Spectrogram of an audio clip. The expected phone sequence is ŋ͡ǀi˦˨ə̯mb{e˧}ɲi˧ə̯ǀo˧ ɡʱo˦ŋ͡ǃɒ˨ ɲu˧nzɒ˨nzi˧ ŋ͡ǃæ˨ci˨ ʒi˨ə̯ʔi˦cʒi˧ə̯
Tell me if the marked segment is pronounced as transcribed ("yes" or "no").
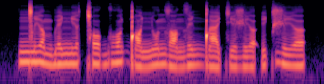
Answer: yes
